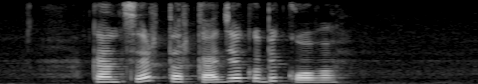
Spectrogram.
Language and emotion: Russian, positive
